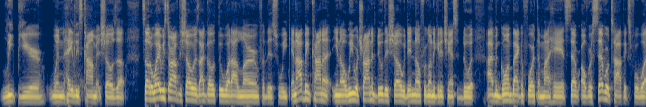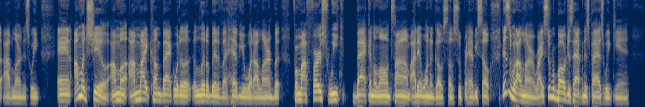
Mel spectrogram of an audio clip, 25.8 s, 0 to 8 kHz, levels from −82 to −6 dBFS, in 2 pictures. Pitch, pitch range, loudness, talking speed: 110 Hz, 100-125 Hz, -24 LUFS, 290 wpm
